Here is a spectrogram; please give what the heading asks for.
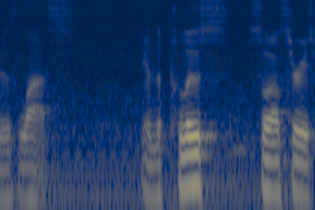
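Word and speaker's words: loess: referred to us a lus soil and lus is spelled l SS now the T would be to pronounce that as l s but the correct pronunciation is lus and the Poo soil series formation is an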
